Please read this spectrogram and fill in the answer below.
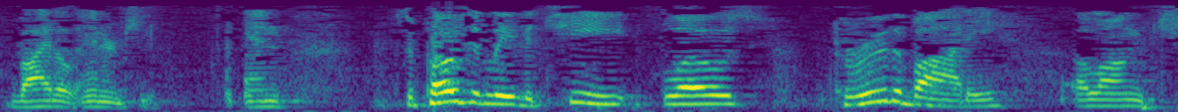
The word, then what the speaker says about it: qi: That's how you spell qi. Believe it or not, sometimes it's spelled Q-I. Okay? I don't know why. But qi, like you've heard maybe Tai Chi. Okay, that's an example of that.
